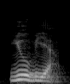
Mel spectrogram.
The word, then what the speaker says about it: lluvia: La doble L se pronuncia como Y. Llorar, lluvia.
